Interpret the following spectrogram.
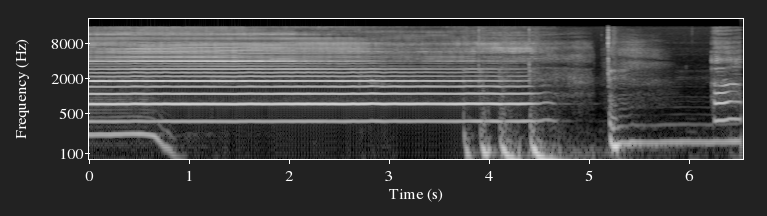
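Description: Two voices hold long, steady hummed or sung notes with a horn-like tone; the lower one slides down and stops about a second in. The higher note carries on until about four and a half seconds in, low sliding vocal sounds follow, and after a sharp click a new lower held note starts near the end.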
